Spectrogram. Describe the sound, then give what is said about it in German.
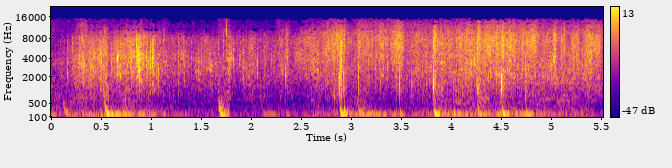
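Lake ice booming and cracking under tension beneath the feet of someone standing on the ice: several sharp, fairly loud cracks at irregular intervals, each trailing a brief low, twangy ring, with no voices. “Aber es, es knallt so dermaßen unter den Füßen, wenn man auf dem Eis steht.”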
